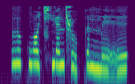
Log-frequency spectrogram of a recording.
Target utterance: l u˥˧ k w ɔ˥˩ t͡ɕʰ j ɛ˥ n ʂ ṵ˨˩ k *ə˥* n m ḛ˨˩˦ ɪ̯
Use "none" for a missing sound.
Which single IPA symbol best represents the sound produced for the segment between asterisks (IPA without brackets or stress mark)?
ə˥˩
